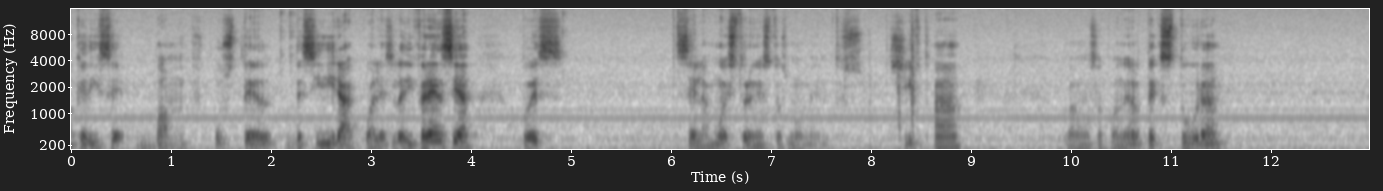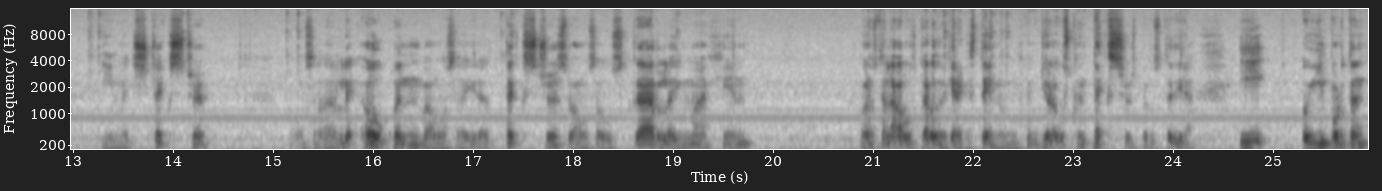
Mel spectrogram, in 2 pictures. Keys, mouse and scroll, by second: 2.1 click, 3.8 click, 4.9-6.3 drag, 6.7-7.9 middle drag, 8.3 shift+a, 13.1 click, 14.1 click, 15.1 click, 17.3 click, 17.9-18.5 scroll down 2, 19.0-21.9 drag, 22.1 click.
